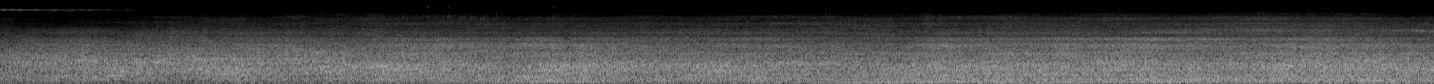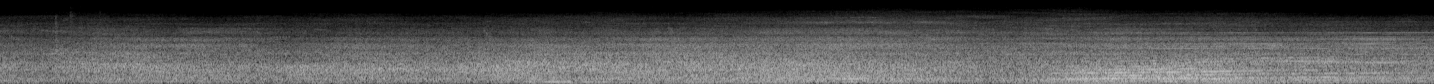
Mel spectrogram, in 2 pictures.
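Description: Jet airliner engines running on the runway: a steady, broad roar that swells about 25 seconds in, with a few rising whining tones, as an aircraft powers down the runway toward the listener.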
